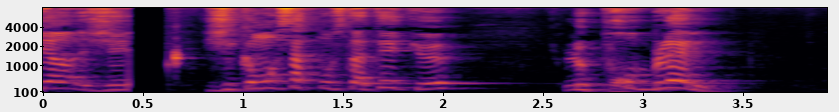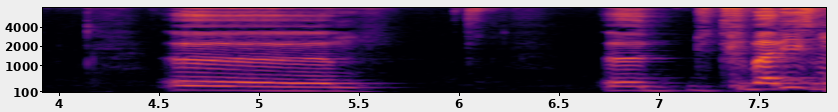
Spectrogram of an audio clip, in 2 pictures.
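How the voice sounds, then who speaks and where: A young Congolese man, a political activist, talking on a live stream with passion, repeating himself and swinging between loud and quiet. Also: high voice, roomy sound. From Congo (DRC). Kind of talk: monologue on a Facebook live stream.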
